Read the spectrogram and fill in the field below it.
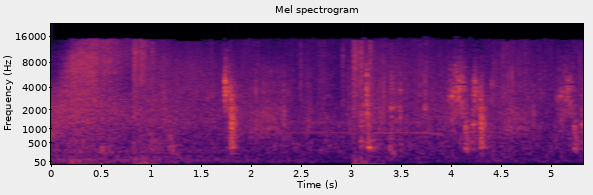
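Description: Cannons boom and explode nearby.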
